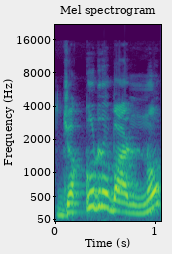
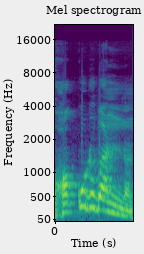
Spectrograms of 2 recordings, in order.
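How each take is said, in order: First: The word begins with a j sound. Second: The word begins with an h sound. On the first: The speaker calls it right. "তখন কিন্তু হয়ের উচ্চারণটা উন্তুষ্ট জ হবে" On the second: The speaker calls it wrong. "হকুর্বাণ্য নয়"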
